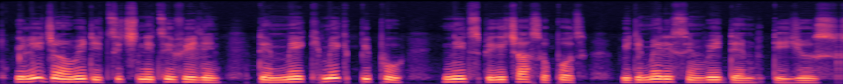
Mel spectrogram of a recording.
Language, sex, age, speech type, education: Nigerian Pidgin, male, 15-29, spontaneous, tertiary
